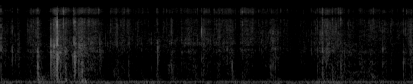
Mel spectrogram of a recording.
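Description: Plastic bubble wrap and packaging crinkling and rustling as it is handled, with a few light clicks in the first second.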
